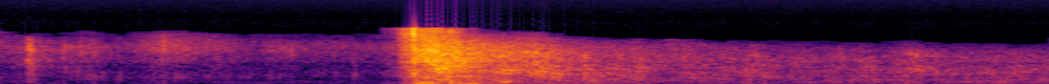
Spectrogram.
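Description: A single gunshot about two seconds in, followed by its echo rolling away over about a second: a hunter firing at a running wild boar, which is hit.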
